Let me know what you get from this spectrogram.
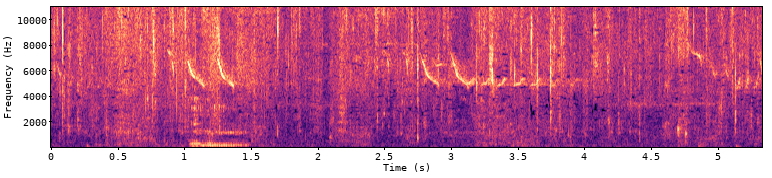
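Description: A pig gives a single short, deep grunt, with faint bird chirps in the background.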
